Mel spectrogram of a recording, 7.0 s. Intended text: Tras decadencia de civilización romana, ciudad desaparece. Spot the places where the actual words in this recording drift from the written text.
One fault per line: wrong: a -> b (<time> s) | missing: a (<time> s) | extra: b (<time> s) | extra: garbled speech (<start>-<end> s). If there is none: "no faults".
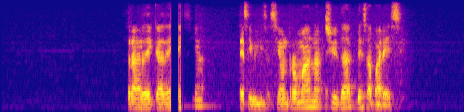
no faults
